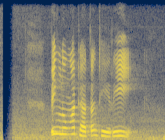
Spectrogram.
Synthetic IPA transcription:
pɪŋluŋɔɖ̥ä̤t̪əŋɖ̥e̤ɾi

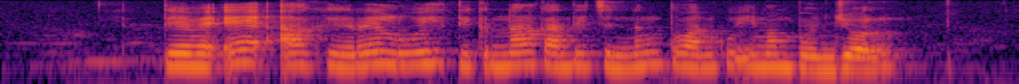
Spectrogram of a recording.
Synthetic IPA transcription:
d̥e̤weʔeʔaxiɾeluwɪhd̪̥i̤kənalkant̪id̥ʒ̥ə̤nəŋt̪uwankuimambɔ̤ɲd͡ʒɔl

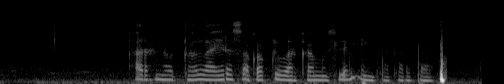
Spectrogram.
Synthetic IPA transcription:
ʔarnoɖ̥ɔ̤laɪrsɔkɔkəluarɡ̥a̤muslɪmɪŋ̥d͡ʒ̥a̤kart̪a

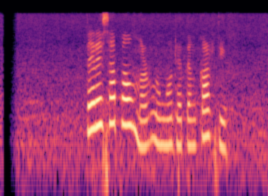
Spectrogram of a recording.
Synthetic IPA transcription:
t̪eɾesapalmərluŋɔɖ̥ä̤t̪əŋkard̥ɪf

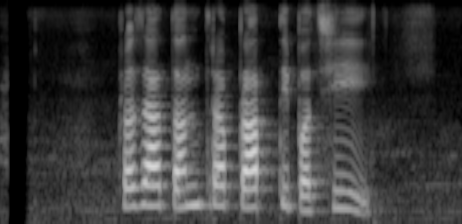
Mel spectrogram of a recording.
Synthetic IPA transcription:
prʌd͡zat̪ʌnt̪rʌprap̚t̪ipʌt͡sʰi

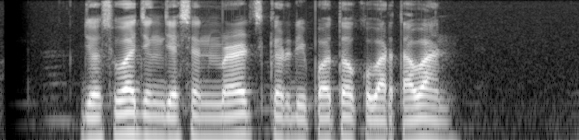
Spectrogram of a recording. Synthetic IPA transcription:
d͡ʒosuad͡ʒɨŋd͡ʒɛsənbərdskɨrdipɔt̪ɔkəwart̪awan

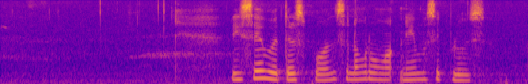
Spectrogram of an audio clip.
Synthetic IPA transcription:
risewɛt̪ərspɔnsənəŋruŋɔʔnemusɪk̚b̥lus

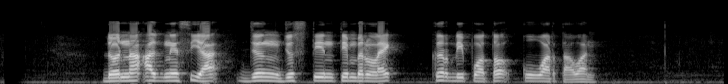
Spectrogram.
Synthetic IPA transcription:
donaʔaɡ̚nɛsiad͡ʒɨŋd͡ʒust̪int̪imbərlɛkː | ɨrdipɔt̪ɔkuwart̪awan

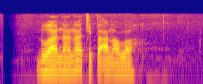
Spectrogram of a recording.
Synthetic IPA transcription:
duananat͡ʃip̚t̪aʔanalːɔh

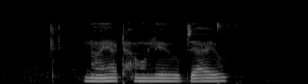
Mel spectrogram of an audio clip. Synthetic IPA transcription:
nʌjãʈʰaw̃leup̚d͡zajo

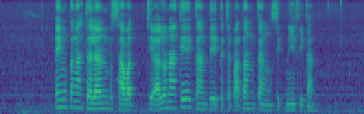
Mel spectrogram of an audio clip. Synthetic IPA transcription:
ʔɪŋt̪əŋahd̪̥a̤lanpəsawat̪̚d̪̥i̤alonakekant̪ekət͡ʃəpa̰t̪ankaŋsɪɡ̚nifikan

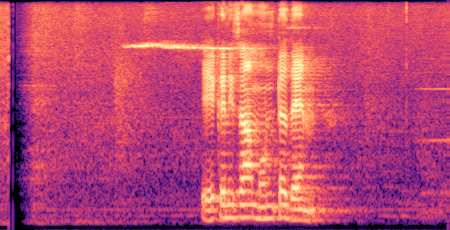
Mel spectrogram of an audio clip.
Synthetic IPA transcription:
eːkənisaːmuɳʈəd̪ɛn

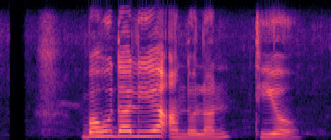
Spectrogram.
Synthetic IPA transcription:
bɔɦud̪alijaʔãnd̪olən | t̪ʰijo

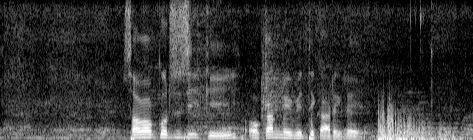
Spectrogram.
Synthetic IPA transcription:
sɔkɔkurs̬ʊsikiokanmewit̪ikaɾiɾe

